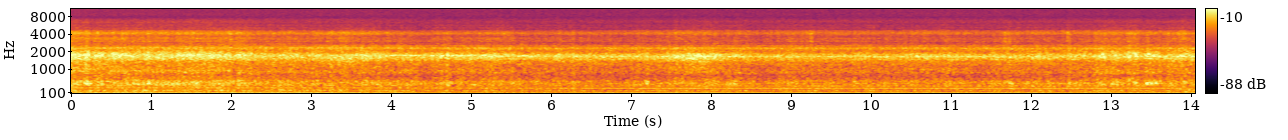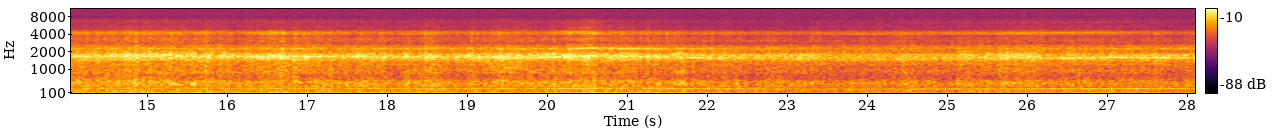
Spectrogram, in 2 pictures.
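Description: Kawasaki Z1000 inline-four engine running at a steady cruise with wind and road noise. Its hum drops slightly in pitch about two-thirds of the way through as the bike eases off from around 65 to 60 km/h.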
